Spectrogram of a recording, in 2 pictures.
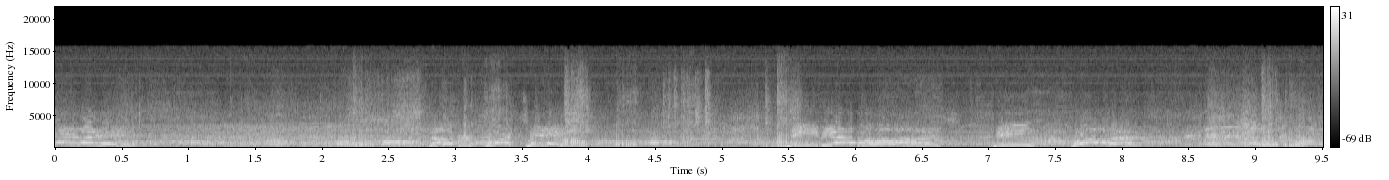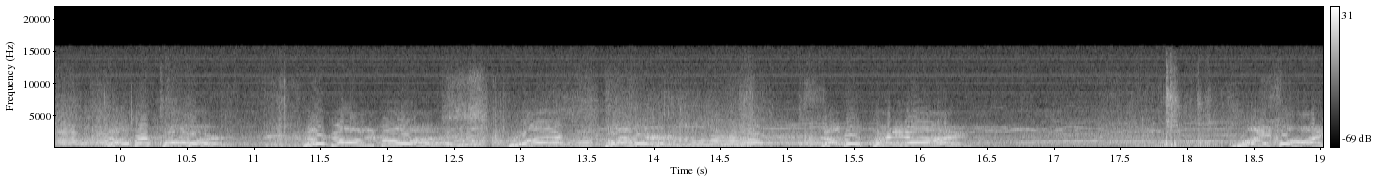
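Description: A stadium PA announcer's voice, drawn-out and echoing, continuing the rider introductions.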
